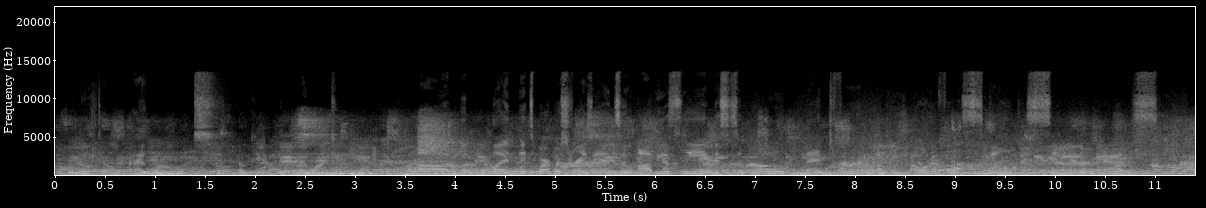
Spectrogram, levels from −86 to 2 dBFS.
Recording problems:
murmuring crowd; very loud; throughout; 4 dB above the speech

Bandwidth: 13.5 kHz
